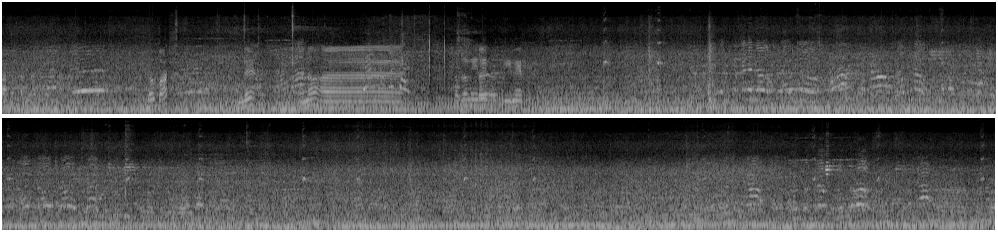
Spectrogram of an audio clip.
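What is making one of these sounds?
A truck engine idles nearby.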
